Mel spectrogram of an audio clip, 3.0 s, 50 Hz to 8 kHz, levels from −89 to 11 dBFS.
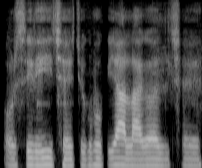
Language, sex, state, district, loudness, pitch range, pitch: Maithili, male, Bihar, Saharsa, -21 LUFS, 110-120 Hz, 115 Hz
